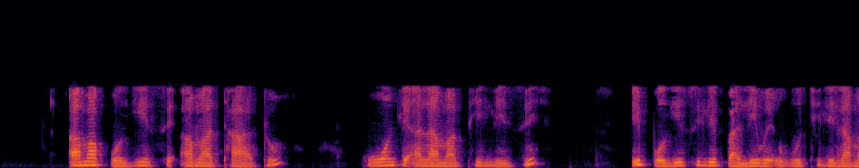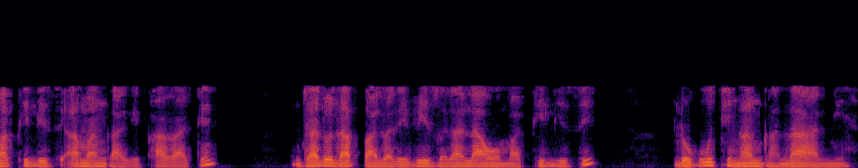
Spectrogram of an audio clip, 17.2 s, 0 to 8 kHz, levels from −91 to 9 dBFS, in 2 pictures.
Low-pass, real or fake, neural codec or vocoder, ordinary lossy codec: 7.2 kHz; fake; codec, 16 kHz, 16 kbps, FunCodec, trained on LibriTTS, 50 frames a second; AAC, 16 kbps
